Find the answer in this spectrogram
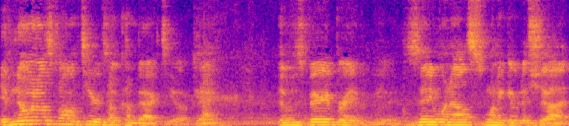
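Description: Lively intonation marks this man's fairly quick delivery. Noticeable background noise sits behind him. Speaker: comedian. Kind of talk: stand-up comedy bit. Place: stage.

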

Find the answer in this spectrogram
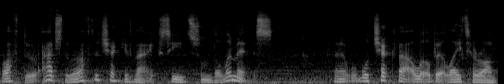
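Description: A man speaks in a somewhat breathy voice. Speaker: gaming YouTuber and server host. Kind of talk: video tour commentary. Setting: screen recording voiceover. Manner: casual, conversational.

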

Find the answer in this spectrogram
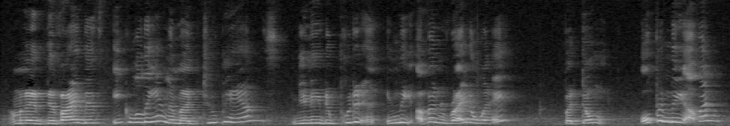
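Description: Recorded with light background noise and audible room echo, a woman speaks in a high voice at a fairly slow pace. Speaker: baking vlogger. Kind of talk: casual vlog chat. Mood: cheerful, upbeat. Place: kitchen. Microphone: camera far.

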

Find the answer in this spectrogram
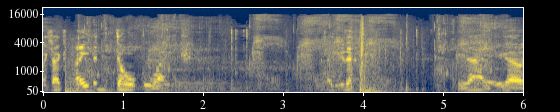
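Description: Fairly slow speech with long, frequent pauses, a dry sound with no echo and noticeable background noise. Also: man. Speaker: gaming YouTuber. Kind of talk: casual gameplay commentary. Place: home room.

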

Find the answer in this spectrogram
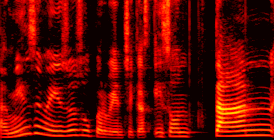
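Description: A woman's animated, lively-intoned voice against a quiet background. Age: 20s. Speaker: lifestyle vlogger. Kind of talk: shopping haul vlog. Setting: home studio under hot lights. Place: home room. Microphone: lapel.

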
